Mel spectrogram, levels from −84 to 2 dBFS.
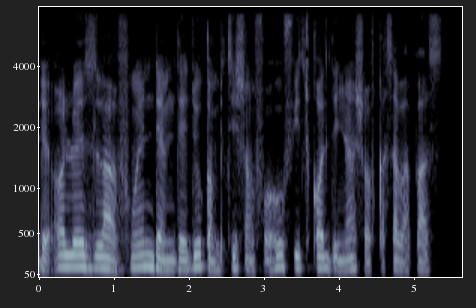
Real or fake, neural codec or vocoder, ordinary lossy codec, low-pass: real; none; MP3, 48 kbps; 7.2 kHz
